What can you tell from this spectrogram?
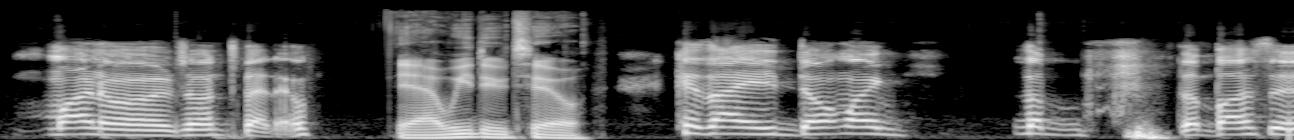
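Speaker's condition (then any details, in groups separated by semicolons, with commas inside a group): Cerebral palsy; uses a chair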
